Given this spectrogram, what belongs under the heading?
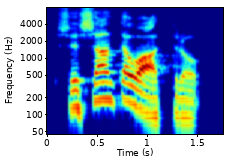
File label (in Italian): "sessantauattro", vocabolario dialettale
